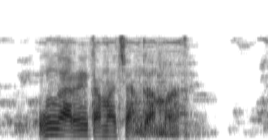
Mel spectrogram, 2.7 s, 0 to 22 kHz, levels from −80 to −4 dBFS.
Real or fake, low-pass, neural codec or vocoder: fake; 7.2 kHz; vocoder, 22.05 kHz, 80 mel bands, HiFi-GAN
